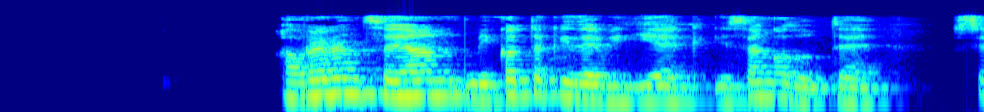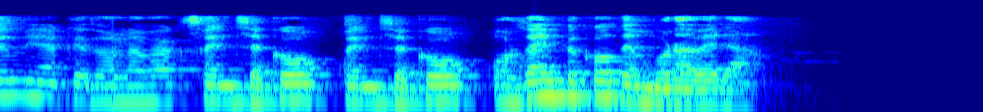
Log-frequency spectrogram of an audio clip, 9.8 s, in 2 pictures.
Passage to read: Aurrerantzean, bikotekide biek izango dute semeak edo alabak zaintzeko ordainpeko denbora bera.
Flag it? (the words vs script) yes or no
yes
